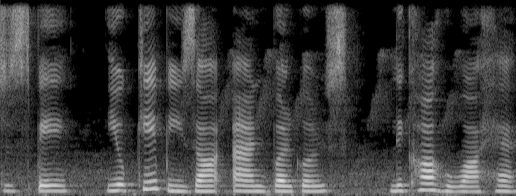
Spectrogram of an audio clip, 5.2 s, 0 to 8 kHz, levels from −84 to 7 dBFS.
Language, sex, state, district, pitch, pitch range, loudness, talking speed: Hindi, female, Punjab, Fazilka, 220 Hz, 215-230 Hz, -17 LUFS, 105 wpm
